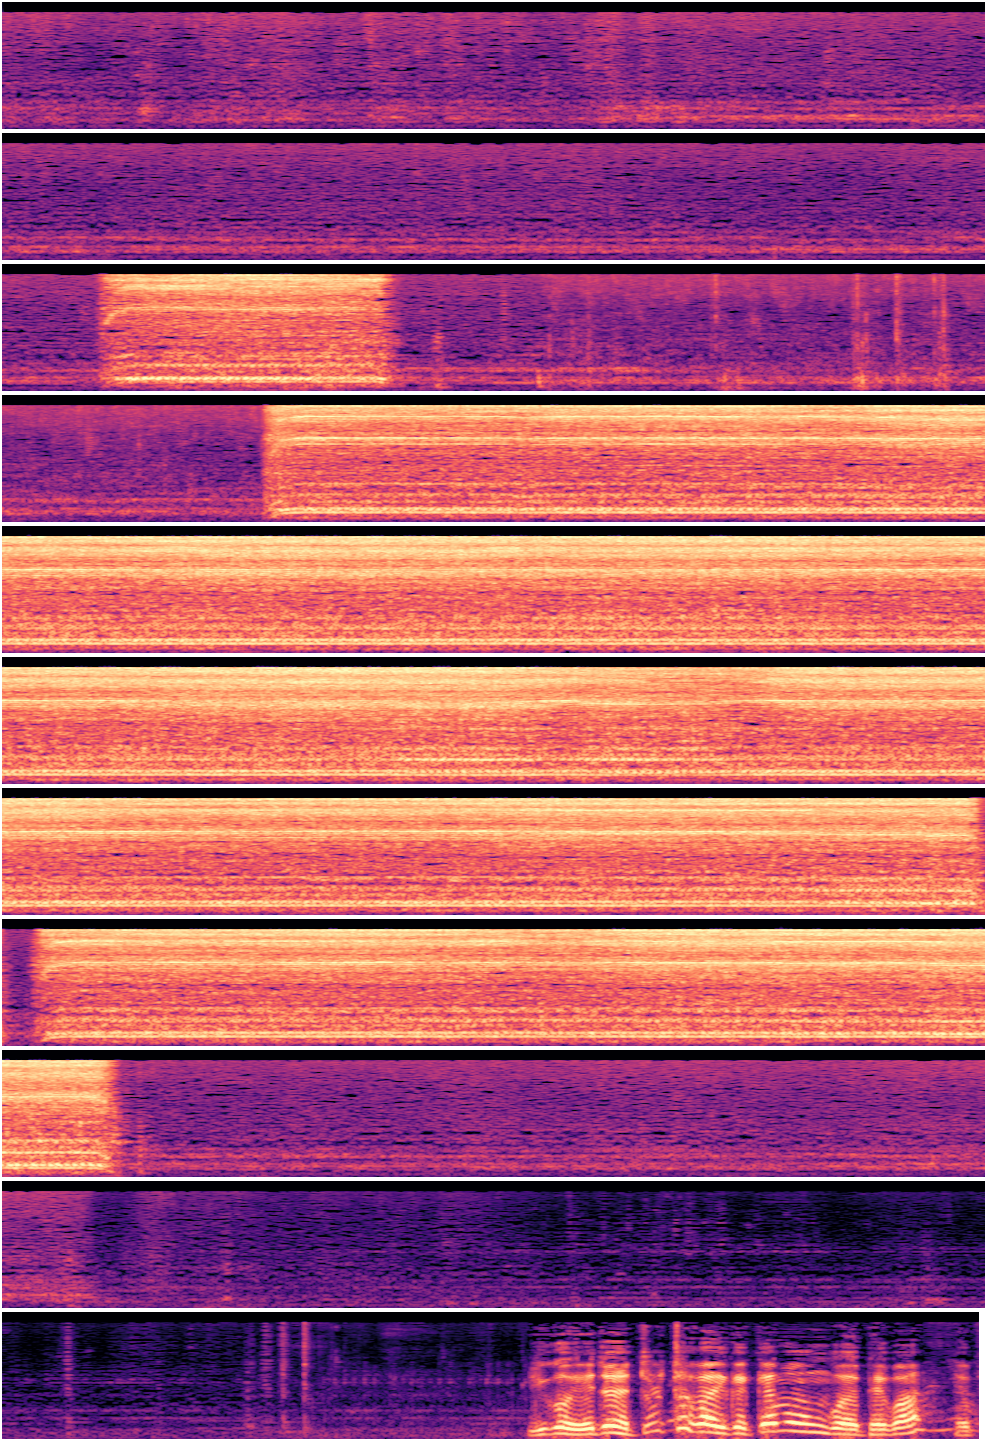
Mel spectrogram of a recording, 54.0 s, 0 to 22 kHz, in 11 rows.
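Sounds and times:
cordless drill whine: 0:10.3 - 0:11.9, 0:16.0 - 0:40.0.

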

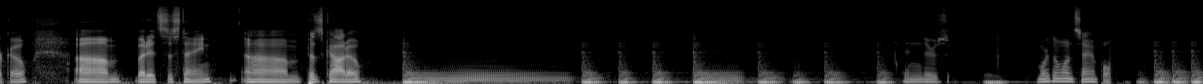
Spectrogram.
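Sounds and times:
double bass low note: 0:04.0 - 0:09.0
plucked pizzicato bass notes: 0:04.0 - 0:09.0, 0:09.8 - 0:10.2, 0:11.4 - 0:12.0.

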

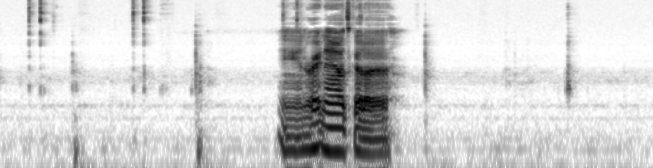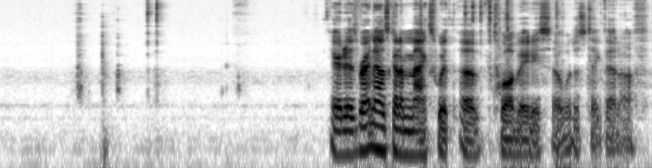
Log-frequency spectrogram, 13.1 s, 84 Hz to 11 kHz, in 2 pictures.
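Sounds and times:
computer mouse and keyboard clicks: 0:00.2 - 0:02.2, 0:07.3 - 0:09.0, 0:11.2 - 0:12.3.

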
